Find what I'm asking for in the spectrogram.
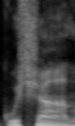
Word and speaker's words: Wishon: pronounced Wish, like Wishon, like Fishon.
